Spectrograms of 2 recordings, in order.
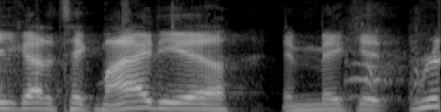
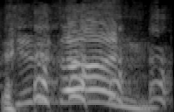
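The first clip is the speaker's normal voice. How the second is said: much higher, laughing rallying cry; hyped laughing chant; laughing slogan; 12 semitones higher, 4 dB louder, slower than usual. Real, not acted. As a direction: shout the slogan through a laugh. Slogan repeated, laughing and high.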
